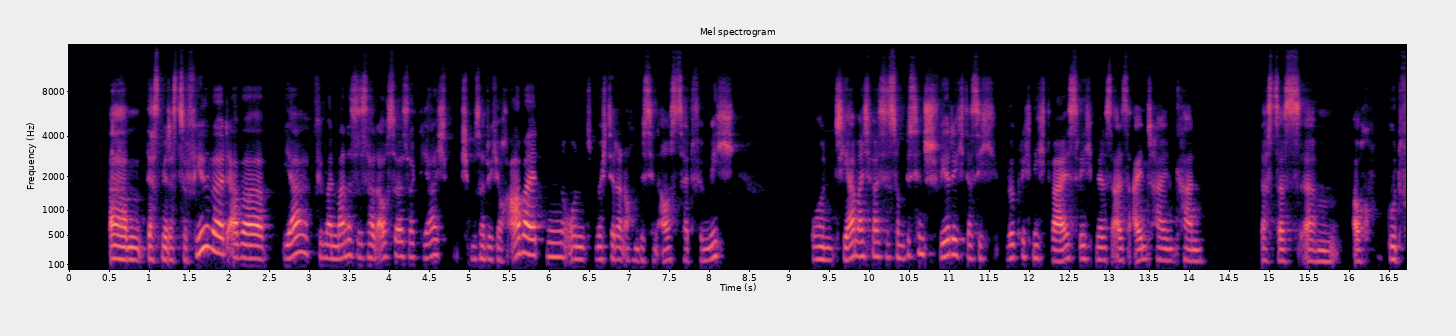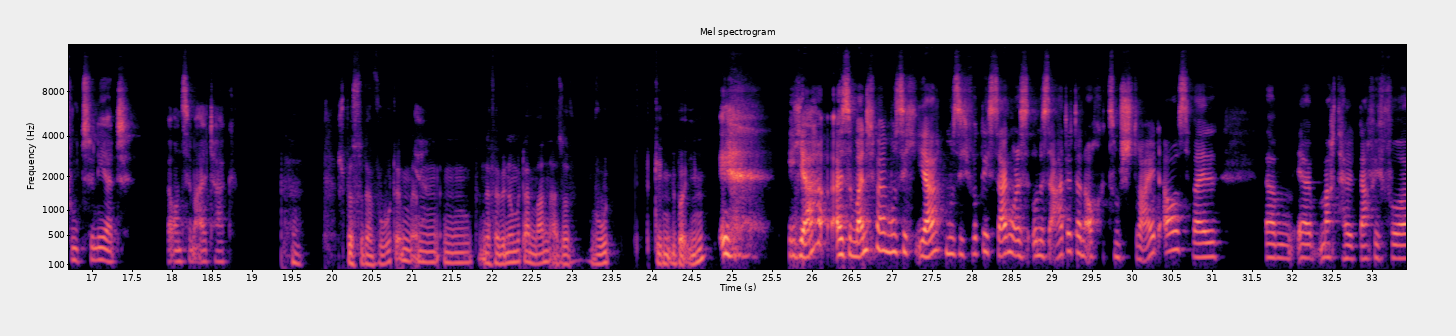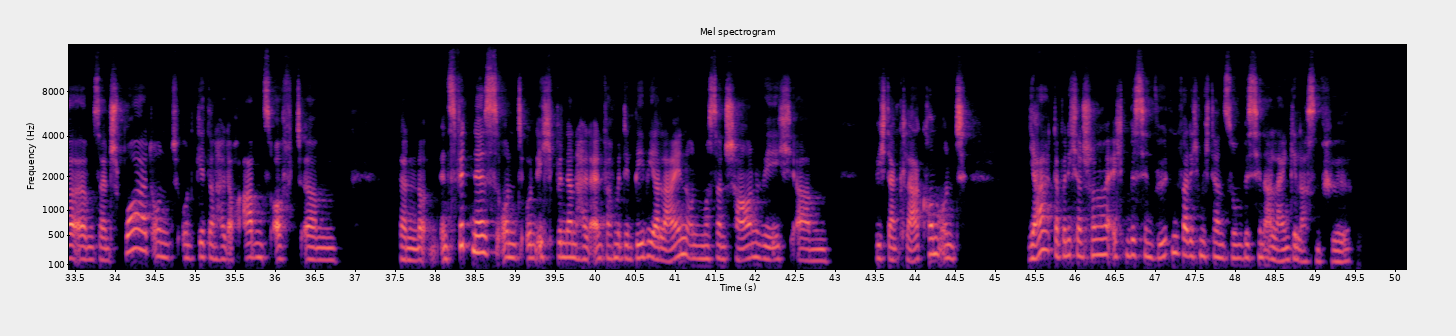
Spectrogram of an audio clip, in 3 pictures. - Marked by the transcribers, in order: other background noise; sigh
- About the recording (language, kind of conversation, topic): German, advice, Wie ist es, Eltern zu werden und den Alltag radikal neu zu strukturieren?
- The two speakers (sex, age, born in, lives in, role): female, 40-44, Kazakhstan, United States, user; male, 25-29, Germany, Germany, advisor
